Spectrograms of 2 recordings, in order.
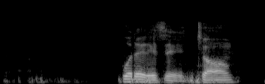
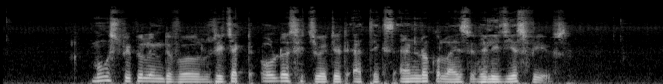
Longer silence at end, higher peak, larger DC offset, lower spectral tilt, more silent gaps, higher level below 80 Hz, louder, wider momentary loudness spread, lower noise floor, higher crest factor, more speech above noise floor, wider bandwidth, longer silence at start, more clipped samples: second, 0.3 s vs 0.9 s; second, -12 dBFS vs -4 dBFS; neither; first, -7 dB/octave vs -4.5 dB/octave; neither; second, -64 dBFS vs -42 dBFS; second, -27 LUFS vs -20 LUFS; about the same, 6 LU vs 7 LU; first, -70 dBFS vs -54 dBFS; about the same, 18 dB vs 18 dB; first, 45 dB vs 34 dB; second, 8 kHz vs 16 kHz; first, 1.25 s vs 0.9 s; neither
